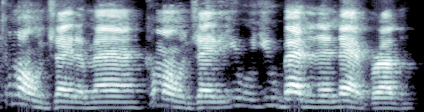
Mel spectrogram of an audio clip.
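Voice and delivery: normal talking voice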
